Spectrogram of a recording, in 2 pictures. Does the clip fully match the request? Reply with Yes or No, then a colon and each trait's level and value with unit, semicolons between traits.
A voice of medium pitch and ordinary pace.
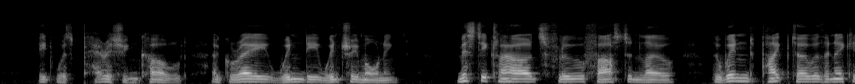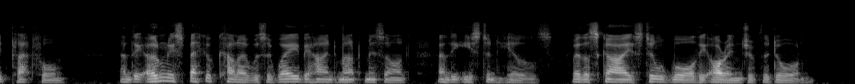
No: low, 115 Hz; average, 165 wpm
